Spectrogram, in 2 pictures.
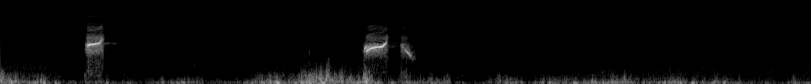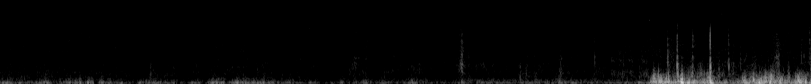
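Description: Two short whistles, each sliding up in pitch, about three seconds apart, over a low uneven rumbling noise that grows heavier near the end.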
